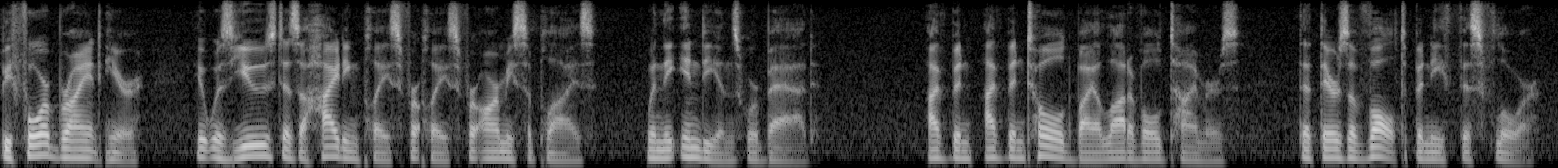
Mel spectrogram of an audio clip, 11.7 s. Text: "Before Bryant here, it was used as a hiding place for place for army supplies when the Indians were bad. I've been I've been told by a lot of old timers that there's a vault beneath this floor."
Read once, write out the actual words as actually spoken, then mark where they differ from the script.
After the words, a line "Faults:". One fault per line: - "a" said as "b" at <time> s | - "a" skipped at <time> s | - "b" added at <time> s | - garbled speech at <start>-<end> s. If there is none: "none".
"Before Bryant here, it was used as a hiding place for place for army supplies when the Indians were bad. I've been I've been told by a lot of old timers that there's a vault beneath this floor."
Faults:
none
